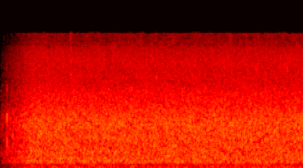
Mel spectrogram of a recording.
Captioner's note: waterfall rushing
